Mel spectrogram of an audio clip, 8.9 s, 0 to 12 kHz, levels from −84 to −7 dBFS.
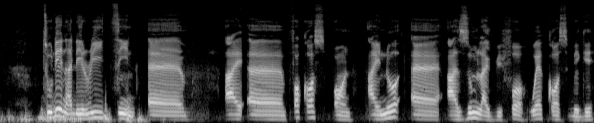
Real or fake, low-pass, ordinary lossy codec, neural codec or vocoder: real; 10.8 kHz; none; none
